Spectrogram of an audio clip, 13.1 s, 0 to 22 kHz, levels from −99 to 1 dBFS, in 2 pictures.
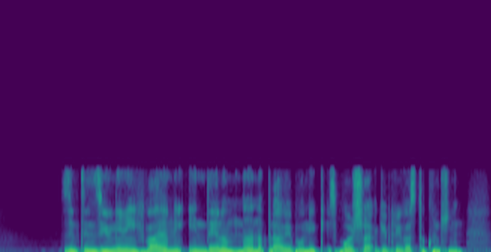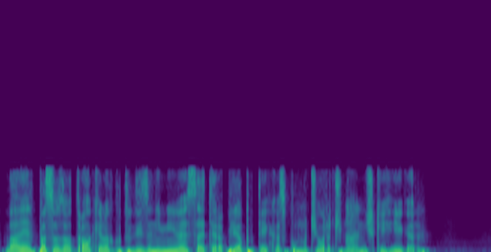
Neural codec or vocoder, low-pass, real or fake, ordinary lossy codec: autoencoder, 48 kHz, 32 numbers a frame, DAC-VAE, trained on Japanese speech; 7.2 kHz; fake; none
